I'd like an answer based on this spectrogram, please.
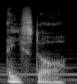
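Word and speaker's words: A*: Sagittarius AAR, pronounced AAR, is the super massive black hole at the center of our galaxy.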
